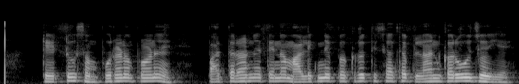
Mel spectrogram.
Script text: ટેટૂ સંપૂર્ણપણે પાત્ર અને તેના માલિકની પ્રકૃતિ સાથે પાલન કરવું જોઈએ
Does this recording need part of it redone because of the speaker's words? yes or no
no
